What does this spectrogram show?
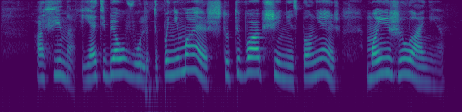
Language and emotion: Russian, angry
